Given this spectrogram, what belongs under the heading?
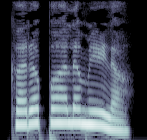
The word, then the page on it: ಕರಪಾಲಮೇಳ: karapālamēḷa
